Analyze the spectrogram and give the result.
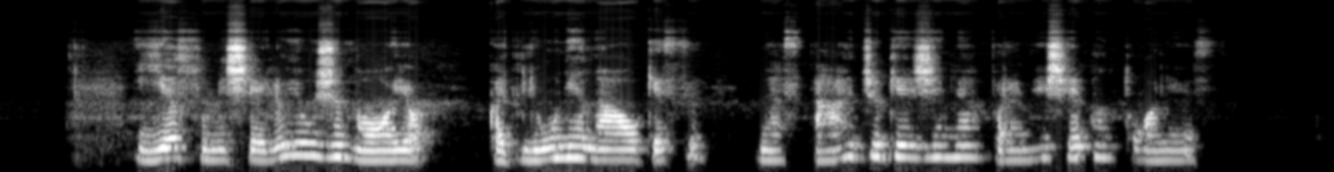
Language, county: Lithuanian, Panevėžys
